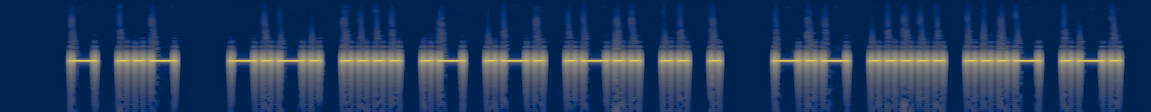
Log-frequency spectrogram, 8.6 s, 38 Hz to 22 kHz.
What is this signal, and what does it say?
Morse code, heard as a keyed tone, about 20 wpm, 700 Hz. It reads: TU CHARLIE K5VR
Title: K1USN SST QSO Practice - 20wpm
